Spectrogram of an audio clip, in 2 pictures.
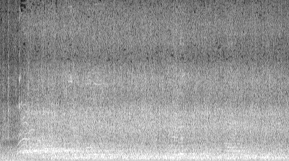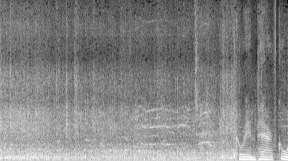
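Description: A large crowd cheers and claps in an echoing hall.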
